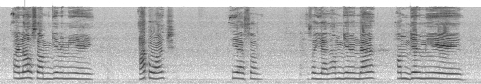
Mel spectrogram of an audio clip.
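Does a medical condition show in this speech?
Yes: cerebral palsy.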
